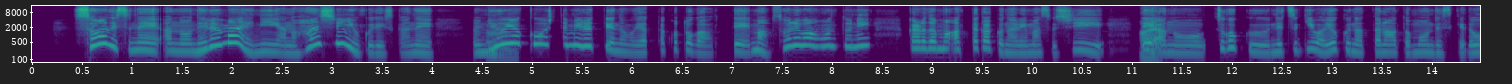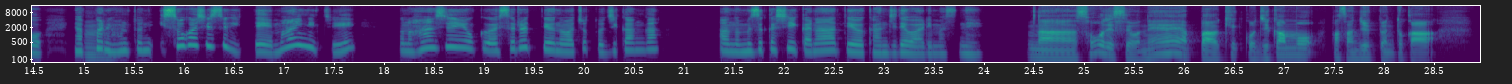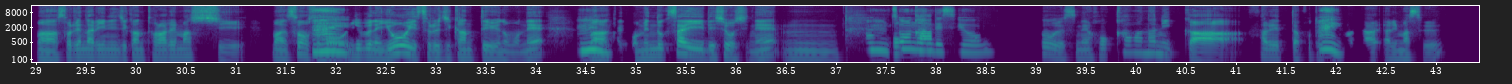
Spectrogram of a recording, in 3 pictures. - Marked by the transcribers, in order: other noise
- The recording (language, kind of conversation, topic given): Japanese, advice, 布団に入ってから寝つけずに長時間ゴロゴロしてしまうのはなぜですか？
